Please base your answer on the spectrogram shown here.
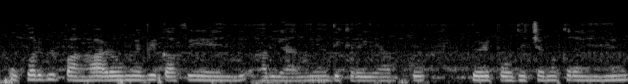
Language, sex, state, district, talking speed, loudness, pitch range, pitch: Hindi, female, Bihar, Gopalganj, 145 wpm, -26 LUFS, 185-200 Hz, 190 Hz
